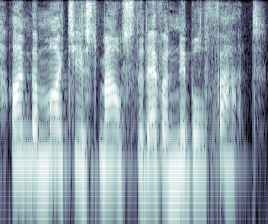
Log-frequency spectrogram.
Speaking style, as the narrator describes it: He began to shout

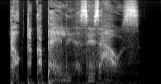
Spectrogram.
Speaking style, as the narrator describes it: whispered one

